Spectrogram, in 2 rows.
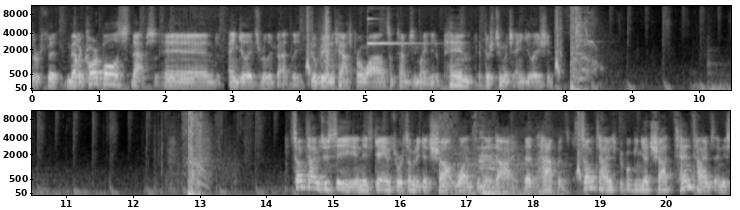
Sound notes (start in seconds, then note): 10.5 gunshot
